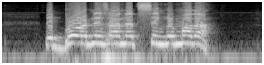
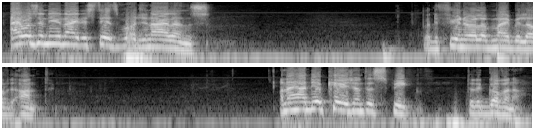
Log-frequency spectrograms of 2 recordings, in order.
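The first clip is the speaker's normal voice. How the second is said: normal talking voice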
